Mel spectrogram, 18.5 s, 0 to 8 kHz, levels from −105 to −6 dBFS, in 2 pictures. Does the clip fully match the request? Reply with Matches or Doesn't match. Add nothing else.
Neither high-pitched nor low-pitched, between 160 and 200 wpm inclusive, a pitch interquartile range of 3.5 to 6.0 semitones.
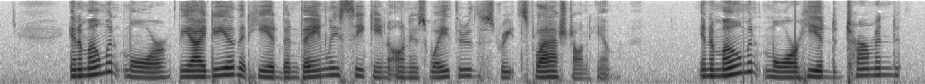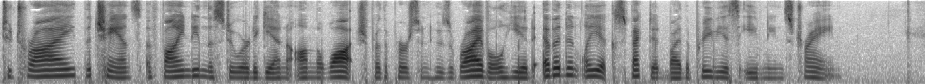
Matches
